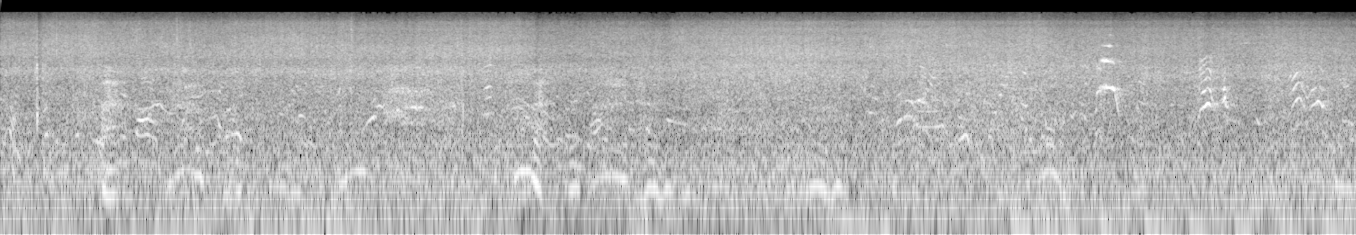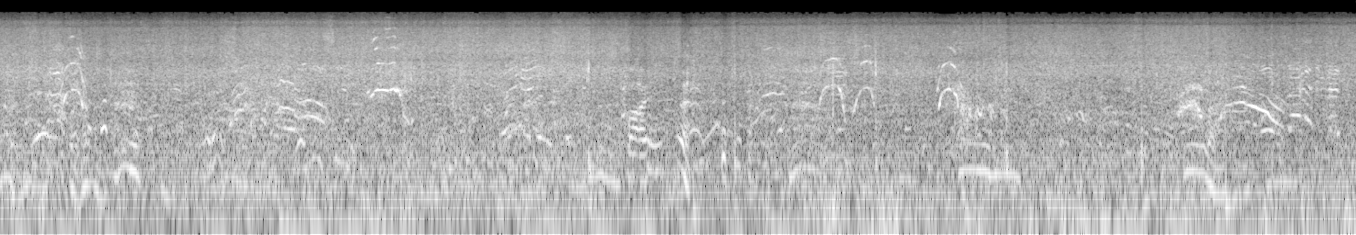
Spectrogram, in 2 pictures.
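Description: Children shout and chatter nearby, outdoors.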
